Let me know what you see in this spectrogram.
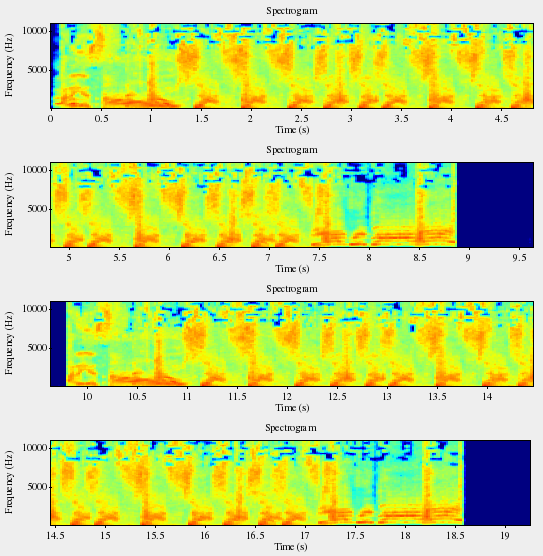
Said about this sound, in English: I don't like that scream. I don't like that scream. I don't really like that scream.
